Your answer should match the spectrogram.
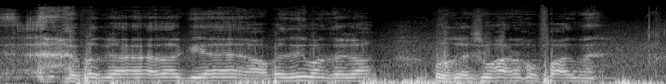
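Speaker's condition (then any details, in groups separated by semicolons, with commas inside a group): Difficulty speaking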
